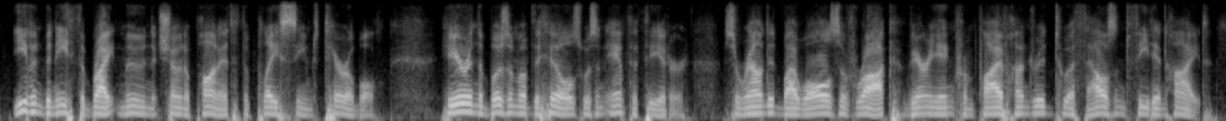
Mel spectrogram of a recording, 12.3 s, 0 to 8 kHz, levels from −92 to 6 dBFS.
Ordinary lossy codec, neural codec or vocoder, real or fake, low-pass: Opus, 24 kbps; none; real; 7.2 kHz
